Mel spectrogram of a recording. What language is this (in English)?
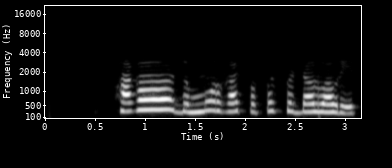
Pashto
